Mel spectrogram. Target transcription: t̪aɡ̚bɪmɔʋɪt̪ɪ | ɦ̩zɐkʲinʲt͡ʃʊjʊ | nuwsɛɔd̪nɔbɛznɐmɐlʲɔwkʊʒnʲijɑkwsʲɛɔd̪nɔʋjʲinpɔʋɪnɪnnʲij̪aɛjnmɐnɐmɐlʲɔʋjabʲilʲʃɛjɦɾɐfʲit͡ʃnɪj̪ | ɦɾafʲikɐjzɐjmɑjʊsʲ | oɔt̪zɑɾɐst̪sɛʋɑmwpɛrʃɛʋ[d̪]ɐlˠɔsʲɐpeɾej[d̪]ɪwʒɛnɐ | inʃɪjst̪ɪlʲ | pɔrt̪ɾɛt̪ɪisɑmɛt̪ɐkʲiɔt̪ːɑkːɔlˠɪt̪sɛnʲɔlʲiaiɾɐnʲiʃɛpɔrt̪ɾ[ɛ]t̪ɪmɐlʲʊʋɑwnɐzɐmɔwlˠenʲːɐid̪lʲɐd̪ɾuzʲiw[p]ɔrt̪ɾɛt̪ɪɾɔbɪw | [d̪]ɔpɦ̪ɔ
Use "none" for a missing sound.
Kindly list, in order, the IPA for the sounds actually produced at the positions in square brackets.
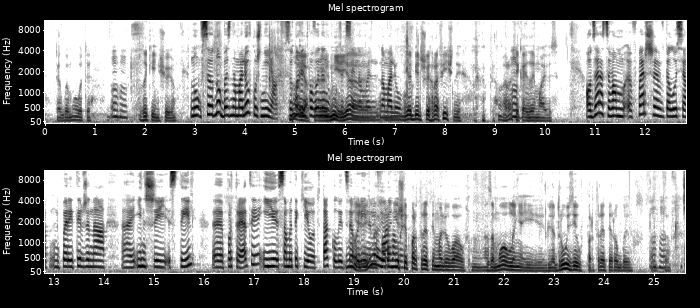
d̪, t̪, ɛ, p, t̪

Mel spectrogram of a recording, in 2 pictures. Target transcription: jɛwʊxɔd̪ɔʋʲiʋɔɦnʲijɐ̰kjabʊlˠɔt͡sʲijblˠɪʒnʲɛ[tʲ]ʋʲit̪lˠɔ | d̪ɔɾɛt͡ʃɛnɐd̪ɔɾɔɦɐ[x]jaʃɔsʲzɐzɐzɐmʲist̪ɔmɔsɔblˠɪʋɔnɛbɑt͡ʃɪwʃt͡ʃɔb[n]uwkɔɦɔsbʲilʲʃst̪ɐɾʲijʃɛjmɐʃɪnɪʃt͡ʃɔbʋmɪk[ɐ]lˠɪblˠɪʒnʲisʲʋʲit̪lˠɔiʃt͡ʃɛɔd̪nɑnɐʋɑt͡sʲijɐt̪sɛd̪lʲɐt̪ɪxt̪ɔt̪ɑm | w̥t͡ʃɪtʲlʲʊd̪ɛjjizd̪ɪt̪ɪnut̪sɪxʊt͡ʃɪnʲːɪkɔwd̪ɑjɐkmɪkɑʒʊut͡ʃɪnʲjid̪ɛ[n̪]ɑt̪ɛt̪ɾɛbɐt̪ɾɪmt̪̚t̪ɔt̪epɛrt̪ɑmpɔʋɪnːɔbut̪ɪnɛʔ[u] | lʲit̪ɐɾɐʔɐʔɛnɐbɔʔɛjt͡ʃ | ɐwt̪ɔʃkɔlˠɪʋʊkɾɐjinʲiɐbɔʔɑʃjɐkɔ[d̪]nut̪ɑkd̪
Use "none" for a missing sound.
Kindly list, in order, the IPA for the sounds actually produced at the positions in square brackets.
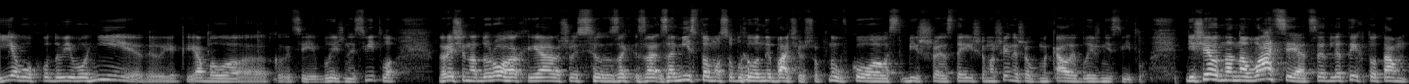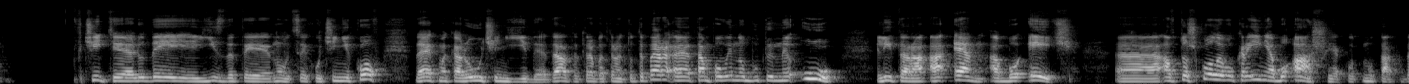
sʲ, x, n, ɑ, d̪, u, t̪

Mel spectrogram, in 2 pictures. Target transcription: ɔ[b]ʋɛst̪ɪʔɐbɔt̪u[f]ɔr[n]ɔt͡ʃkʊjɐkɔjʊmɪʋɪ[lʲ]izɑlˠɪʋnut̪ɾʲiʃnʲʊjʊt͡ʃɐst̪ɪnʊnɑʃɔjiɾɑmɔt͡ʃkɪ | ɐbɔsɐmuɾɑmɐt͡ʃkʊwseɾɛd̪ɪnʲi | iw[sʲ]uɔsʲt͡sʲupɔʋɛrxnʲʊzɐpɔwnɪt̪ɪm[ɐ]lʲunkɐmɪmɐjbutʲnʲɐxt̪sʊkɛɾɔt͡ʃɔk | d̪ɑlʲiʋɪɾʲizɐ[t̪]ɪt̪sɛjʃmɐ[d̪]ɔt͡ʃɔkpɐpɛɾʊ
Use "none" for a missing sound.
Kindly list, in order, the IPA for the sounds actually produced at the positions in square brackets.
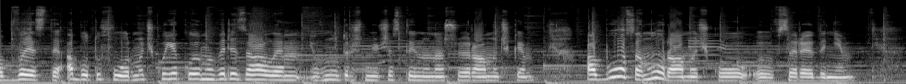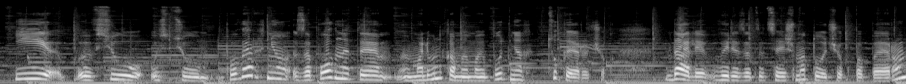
b, f, m, ɾʲ, sʲ, ɐ, t̪, t̪

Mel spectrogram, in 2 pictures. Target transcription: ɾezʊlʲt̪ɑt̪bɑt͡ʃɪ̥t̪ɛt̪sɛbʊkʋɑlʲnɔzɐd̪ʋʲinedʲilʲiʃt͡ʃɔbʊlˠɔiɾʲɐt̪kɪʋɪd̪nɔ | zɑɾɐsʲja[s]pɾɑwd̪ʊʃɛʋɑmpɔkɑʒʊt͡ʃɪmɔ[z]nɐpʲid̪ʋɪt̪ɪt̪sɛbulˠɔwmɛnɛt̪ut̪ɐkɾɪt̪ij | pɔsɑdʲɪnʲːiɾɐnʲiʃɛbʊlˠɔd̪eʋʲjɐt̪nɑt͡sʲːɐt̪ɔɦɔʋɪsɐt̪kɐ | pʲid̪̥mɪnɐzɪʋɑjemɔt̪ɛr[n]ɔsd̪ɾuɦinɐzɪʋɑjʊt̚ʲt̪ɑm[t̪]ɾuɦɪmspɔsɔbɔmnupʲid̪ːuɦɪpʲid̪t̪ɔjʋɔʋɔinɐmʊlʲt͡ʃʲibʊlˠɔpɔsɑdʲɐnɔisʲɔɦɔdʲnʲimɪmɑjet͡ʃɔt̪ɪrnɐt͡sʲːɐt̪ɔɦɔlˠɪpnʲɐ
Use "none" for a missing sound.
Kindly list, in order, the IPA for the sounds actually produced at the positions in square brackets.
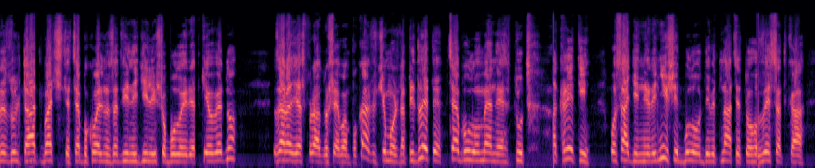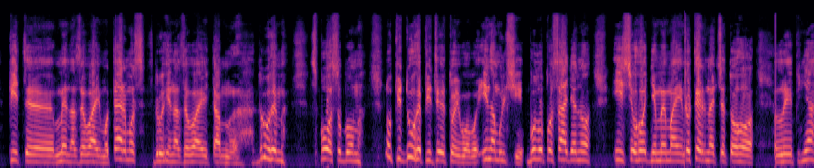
s, ʒ, m, d̪

